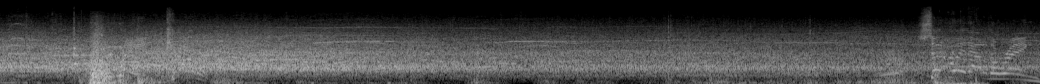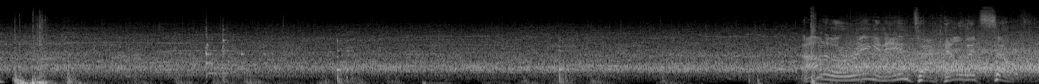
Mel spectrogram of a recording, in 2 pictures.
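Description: A crowd cheers loudly throughout.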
